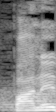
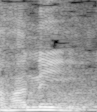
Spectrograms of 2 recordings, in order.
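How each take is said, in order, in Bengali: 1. শব্দটি 'p' ধ্বনি দিয়ে শুরু হয়। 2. শব্দটি 'h' ধ্বনি দিয়ে শুরু হয়।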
